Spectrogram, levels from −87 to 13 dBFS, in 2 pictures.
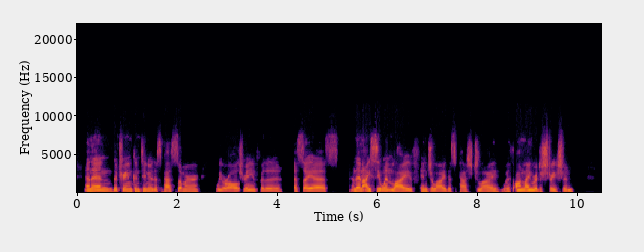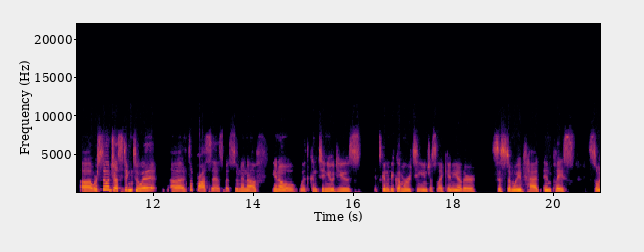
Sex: female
